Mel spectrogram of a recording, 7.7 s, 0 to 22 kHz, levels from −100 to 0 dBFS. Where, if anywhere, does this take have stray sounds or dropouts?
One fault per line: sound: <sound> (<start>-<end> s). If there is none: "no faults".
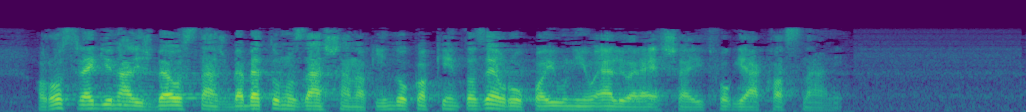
no faults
